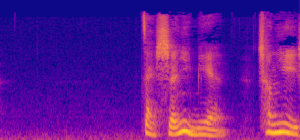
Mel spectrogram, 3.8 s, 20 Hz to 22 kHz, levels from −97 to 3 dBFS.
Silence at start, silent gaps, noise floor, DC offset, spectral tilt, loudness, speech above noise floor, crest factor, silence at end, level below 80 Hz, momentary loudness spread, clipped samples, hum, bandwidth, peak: 1.8 s; none; -53 dBFS; under 0.1%; -4 dB/octave; -15 LUFS; 40 dB; 16 dB; 0 s; -54 dBFS; 12 LU; under 0.1%; none; 15.5 kHz; -2 dBFS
